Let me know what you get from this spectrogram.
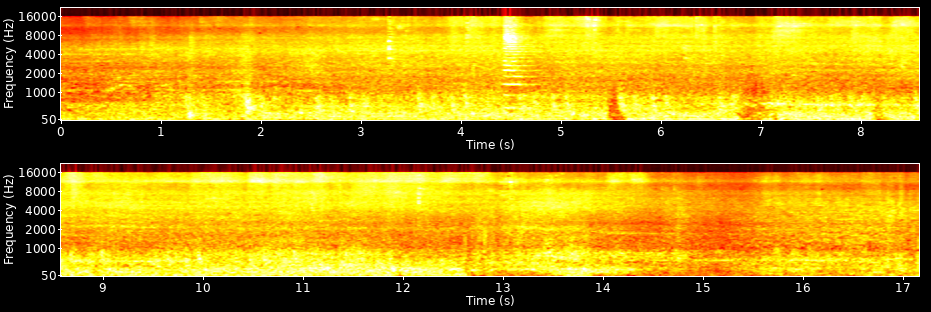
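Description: Train running through the station, loud and steady, with clattering wheels on the rails and a short horn note about four and a half seconds in.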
